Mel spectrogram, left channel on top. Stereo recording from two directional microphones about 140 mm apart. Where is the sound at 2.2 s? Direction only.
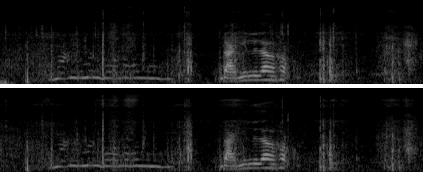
90° left.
